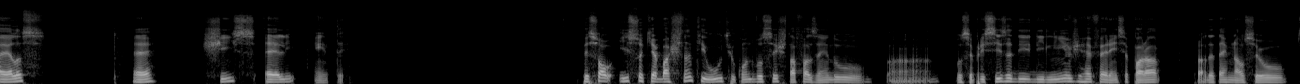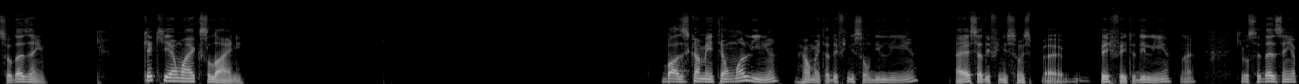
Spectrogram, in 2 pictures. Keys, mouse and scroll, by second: 2.1 x, 2.5 l, 2.9 Return, 15.9 click, 18.1 click, 19.2 KP_Enter.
